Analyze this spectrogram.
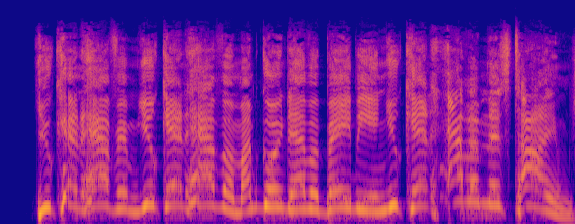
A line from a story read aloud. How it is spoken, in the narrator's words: screamed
